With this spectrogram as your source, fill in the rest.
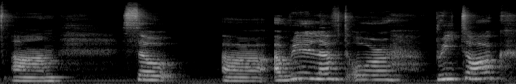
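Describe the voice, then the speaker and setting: Speaking very slowly with a non-native accent, a woman uses a fairly high, bright and sharp voice with lively intonation, and the room echo is audible. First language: not English. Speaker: client giving a testimonial, fellow hypnosis practitioner. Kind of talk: testimonial. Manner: hesitant, many fillers and repetitions.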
